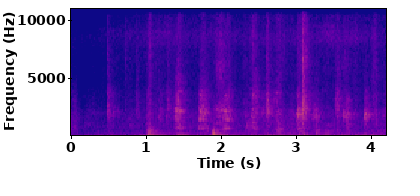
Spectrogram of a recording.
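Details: Indoor play-fight between a ten-week-old Siberian Husky puppy and a one-year-old German Shorthaired Pointer; rhythmic airy pants roughly every half second, a short low growl, a faint whimper and a steady low background hum.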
